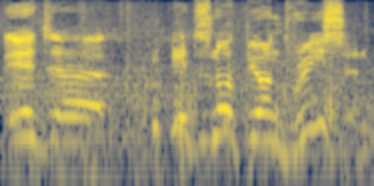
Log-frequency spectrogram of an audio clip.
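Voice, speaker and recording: High, pleading captive scout. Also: male voice, slow, exaggerated voice. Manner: pleading, evasive. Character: frightened, pleading male scout posing as farmer. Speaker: video game voice actor.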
